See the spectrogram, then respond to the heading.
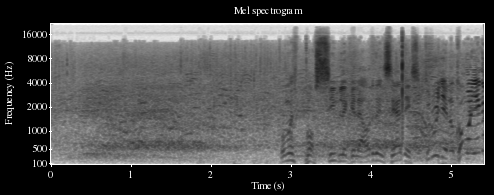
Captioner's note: applause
